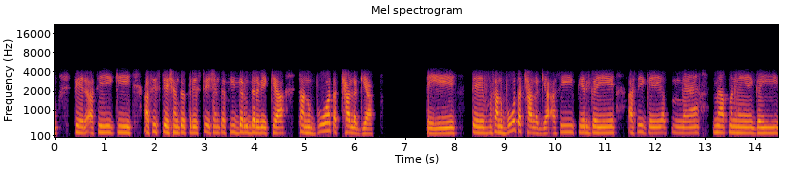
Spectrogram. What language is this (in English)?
Punjabi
